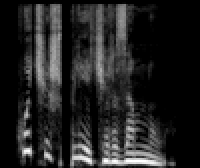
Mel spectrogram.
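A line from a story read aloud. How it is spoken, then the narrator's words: Innocent tone. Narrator (Russian): невинным тоном предложила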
